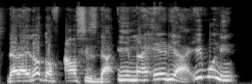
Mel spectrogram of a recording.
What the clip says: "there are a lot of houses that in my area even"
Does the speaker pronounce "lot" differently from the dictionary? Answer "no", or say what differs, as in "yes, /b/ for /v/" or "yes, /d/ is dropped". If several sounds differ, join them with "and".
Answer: no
